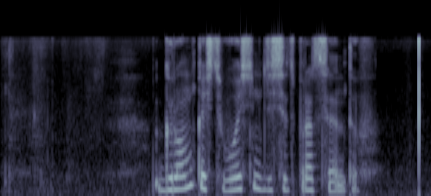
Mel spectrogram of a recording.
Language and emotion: Russian, neutral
